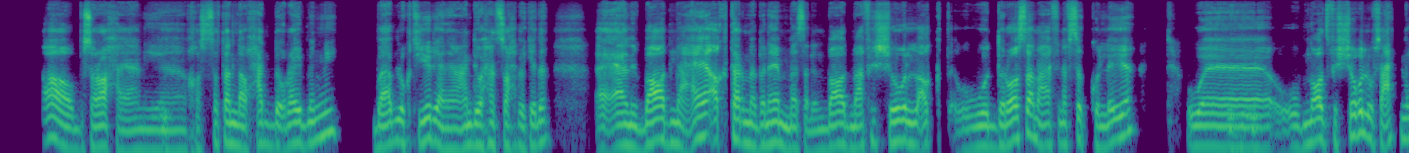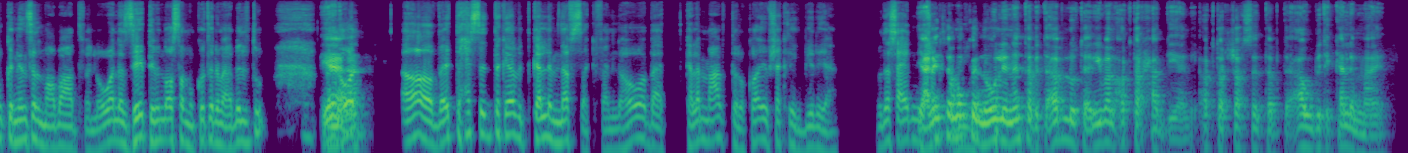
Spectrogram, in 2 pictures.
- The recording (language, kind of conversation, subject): Arabic, podcast, إزاي بتوازن بين الشغل والوقت مع العيلة؟
- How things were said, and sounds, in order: other background noise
